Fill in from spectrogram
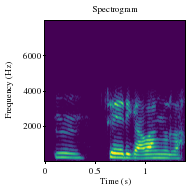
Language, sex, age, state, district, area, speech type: Tamil, male, 18-30, Tamil Nadu, Nagapattinam, rural, conversation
